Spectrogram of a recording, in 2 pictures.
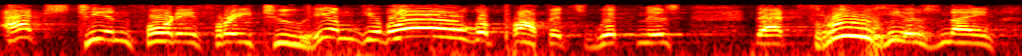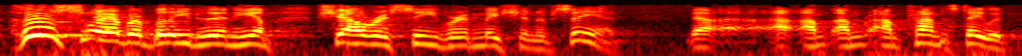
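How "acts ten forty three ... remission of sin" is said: fervent preaching. Real, not acted. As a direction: proclaim it from the pulpit, drawing it out. Preaching at full force, scripture.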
